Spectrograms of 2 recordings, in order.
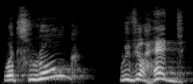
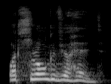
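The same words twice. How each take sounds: First: Louder, pressing rebuke. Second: Plain, level rebuke. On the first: Preacher to the congregation, a louder rebuke. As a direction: demand it of them. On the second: Preacher to the parents, a plain rebuke. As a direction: ask it evenly. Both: Pretend. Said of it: "the absolute minimum you wanna ask".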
